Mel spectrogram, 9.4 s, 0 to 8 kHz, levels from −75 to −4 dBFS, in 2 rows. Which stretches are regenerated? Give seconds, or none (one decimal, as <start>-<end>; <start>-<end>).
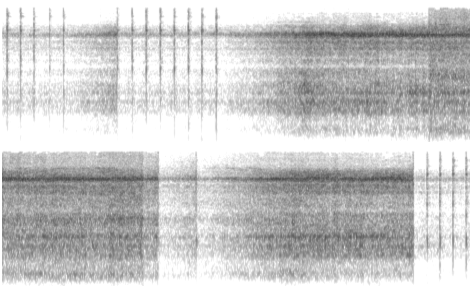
1.9-3.3; 8.5-9.4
